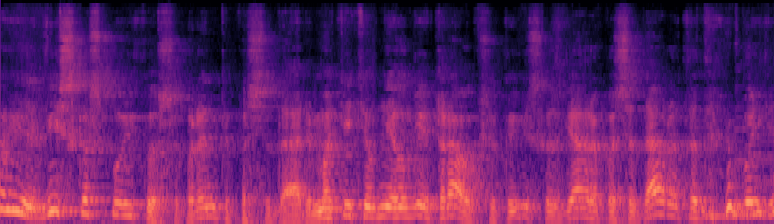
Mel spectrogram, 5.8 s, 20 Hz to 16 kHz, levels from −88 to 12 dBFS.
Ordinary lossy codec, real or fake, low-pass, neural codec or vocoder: AAC, 48 kbps; real; 14.4 kHz; none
